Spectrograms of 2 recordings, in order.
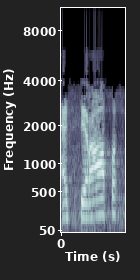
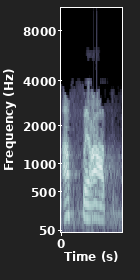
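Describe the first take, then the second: First: The word begins with a plain s sound. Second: The word begins with an emphatic s sound. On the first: "بالسين" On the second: "وبالصاد"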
